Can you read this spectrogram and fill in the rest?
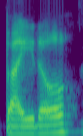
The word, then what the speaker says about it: Beittel: Beittel. I will spell that. B is in boy, E I T T E L.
